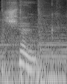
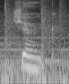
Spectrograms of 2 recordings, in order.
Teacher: the voiceless sound that you hear at the beginning of the word choke and the voiced sound that you hear at the beginning of the word joke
